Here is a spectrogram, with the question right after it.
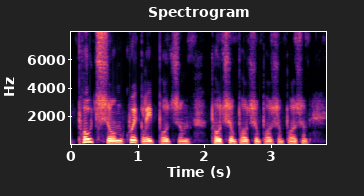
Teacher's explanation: It is regular practice in Latin, Indo-European languages, that when a dental, a T or a D, comes before an S, those two assimilate. If you say potsum quickly, potsum, potsum, potsum, potsum, potsum, you see that that T sound, that dental, assimilates to the S sound.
